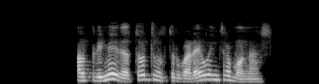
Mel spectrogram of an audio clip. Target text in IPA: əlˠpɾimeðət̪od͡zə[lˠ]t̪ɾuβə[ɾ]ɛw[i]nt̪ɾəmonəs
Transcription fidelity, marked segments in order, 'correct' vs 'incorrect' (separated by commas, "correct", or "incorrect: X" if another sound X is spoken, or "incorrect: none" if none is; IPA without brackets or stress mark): correct, correct, incorrect: e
